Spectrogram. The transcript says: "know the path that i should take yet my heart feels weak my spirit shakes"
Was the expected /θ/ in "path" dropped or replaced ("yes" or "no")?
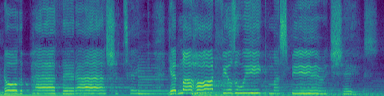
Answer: no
